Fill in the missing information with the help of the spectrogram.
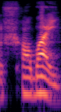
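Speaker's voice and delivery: সবাই said as shobai with sh; teacher repeats সবাই as shobai; pronunciation demo. Shown as a demonstration. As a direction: say সবাই with a sh, not an s. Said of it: "এটার উচ্চারণ করবো আমরা তালব্য শ মতো".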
